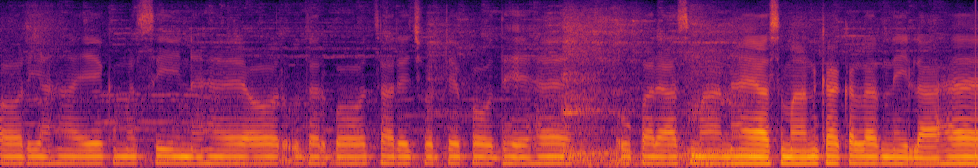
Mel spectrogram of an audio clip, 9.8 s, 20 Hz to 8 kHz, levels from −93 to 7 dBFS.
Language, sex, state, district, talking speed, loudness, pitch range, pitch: Hindi, male, Odisha, Malkangiri, 125 wpm, -20 LUFS, 110-115 Hz, 115 Hz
